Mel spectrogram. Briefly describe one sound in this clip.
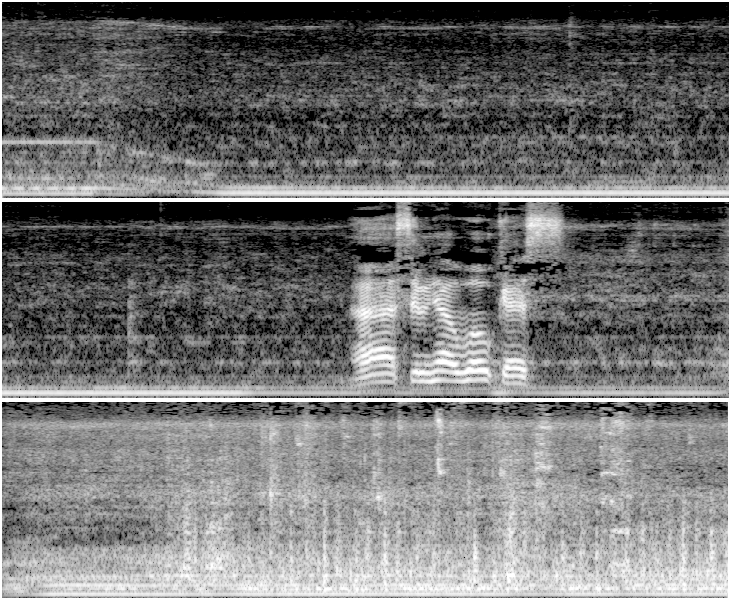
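A heavy machine's engine rumbles steadily close by, growing louder toward the end.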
